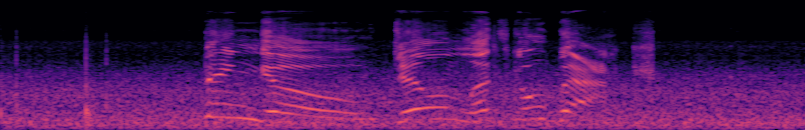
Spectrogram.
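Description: A man calls out cheerfully, close by.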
